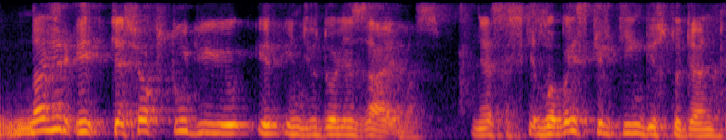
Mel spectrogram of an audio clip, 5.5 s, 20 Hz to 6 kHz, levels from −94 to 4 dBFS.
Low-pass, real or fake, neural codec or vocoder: 5.4 kHz; fake; vocoder, 44.1 kHz, 80 mel bands, Vocos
